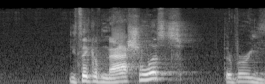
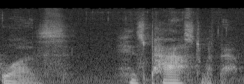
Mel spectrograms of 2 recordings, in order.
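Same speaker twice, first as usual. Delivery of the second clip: whisper; 11 semitones lower, 17 dB quieter, slower than usual. Real, not acted. Whispered aside in sermon.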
